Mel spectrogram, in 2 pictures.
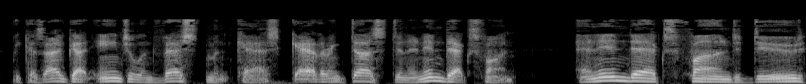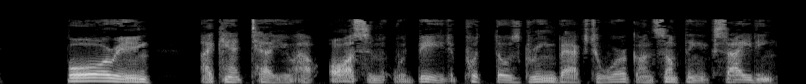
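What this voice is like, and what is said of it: Exaggerated L.A. surfer accent. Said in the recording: “accent was gone, replaced by an overcooked L.A. surfer accent.”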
